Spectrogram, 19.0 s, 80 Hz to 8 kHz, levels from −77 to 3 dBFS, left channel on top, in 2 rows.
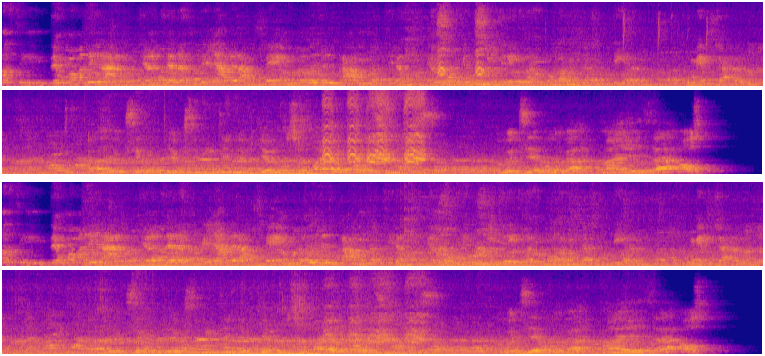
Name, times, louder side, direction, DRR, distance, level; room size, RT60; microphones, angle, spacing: voice 1, 0.0-8.1 8.5-9.5, equal, 10° right, -4 dB, 0.9 m, -23 dB
sound 1, 1.0-17.7, right 1 dB, 75° right, 0.9 m, -19 dB
sound 2, 5.4-6.3 7.8-7.9 8.2-8.3 8.8-8.9 10.3-10.4 11.5-11.6 13.5-14.8, left 7 dB, 85° left, 0.4 m, -21 dB
voice 2, 10.6-15.0 15.3-18.2, left 1 dB, 45° left, -1 dB, 0.8 m, -22 dB
3.7 x 3.3 x 4.1 m, 0.90 s
head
